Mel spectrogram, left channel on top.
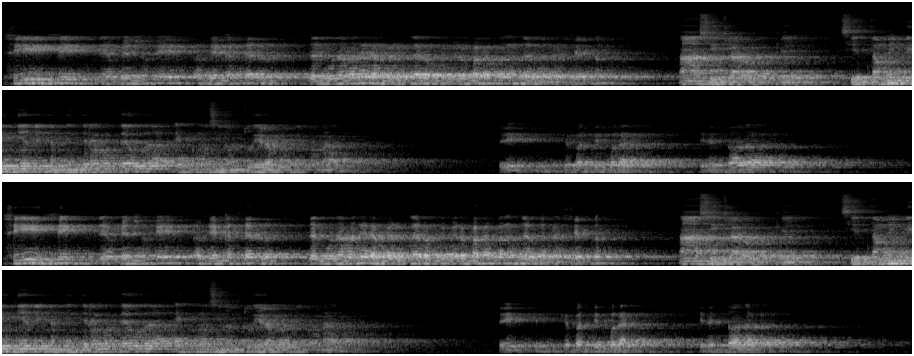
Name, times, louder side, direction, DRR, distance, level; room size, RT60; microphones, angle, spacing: voice 1, 0.0-2.7 3.0-6.0 14.1-15.5 16.1-17.0, right 1 dB, 55° right, -1 dB, 1.6 m, -25 dB
voice 2, 6.8-8.0 8.4-12.5, left 1 dB, 5° left, -3 dB, 1.5 m, -27 dB
11.0 x 7.6 x 7.0 m, 2.3 s
head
